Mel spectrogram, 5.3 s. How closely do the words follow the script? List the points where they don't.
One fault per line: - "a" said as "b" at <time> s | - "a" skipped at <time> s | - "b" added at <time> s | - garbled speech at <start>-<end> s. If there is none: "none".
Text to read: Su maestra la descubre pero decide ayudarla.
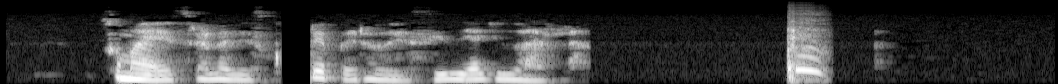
none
